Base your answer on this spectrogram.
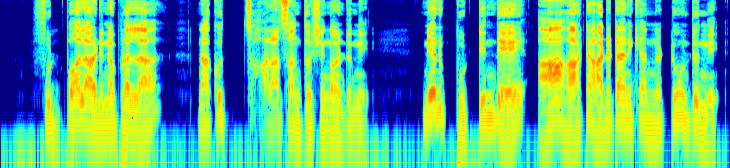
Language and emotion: Telugu, happy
